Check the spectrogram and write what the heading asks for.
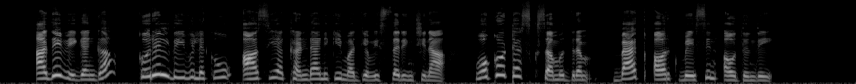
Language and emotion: Telugu, neutral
